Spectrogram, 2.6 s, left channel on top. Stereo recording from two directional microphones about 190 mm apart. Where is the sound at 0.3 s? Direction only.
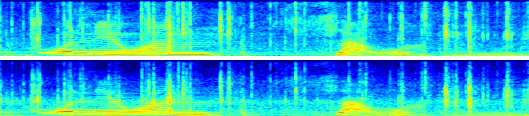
70° left (ahead or behind).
